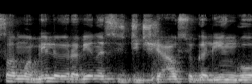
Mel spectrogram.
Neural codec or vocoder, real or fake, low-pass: none; real; 10.8 kHz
